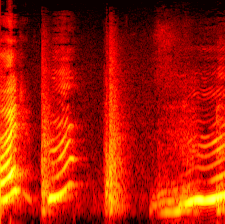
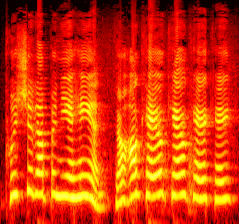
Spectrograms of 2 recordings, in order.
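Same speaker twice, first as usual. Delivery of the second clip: excited; 6 semitones higher, 6 dB louder than usual. Real, not acted. Toddler making a mess.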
